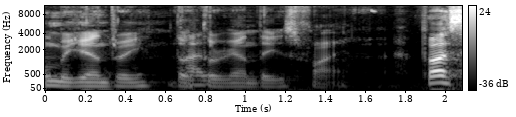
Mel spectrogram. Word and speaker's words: Yendry: yendri it's perfect you can call me yendri Dr yandre is fine first thing I need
